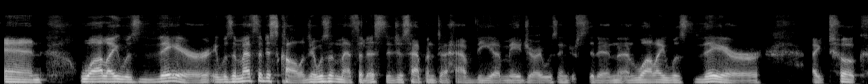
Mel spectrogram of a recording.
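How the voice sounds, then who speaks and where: A middle-aged man from Barbados, telling his story as a guest minister in a relaxed, self-deprecating way. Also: on the low side, a little fast, no echo, studio quality. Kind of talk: casual conversational storytelling.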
